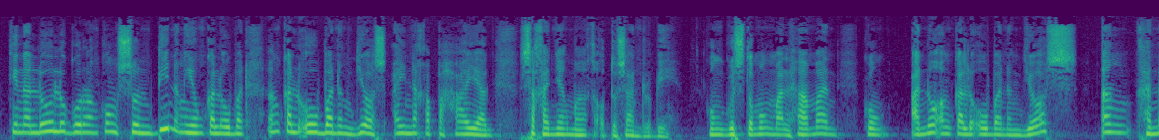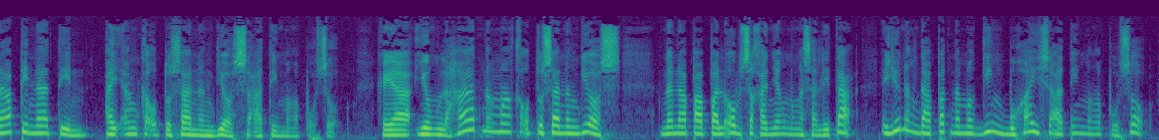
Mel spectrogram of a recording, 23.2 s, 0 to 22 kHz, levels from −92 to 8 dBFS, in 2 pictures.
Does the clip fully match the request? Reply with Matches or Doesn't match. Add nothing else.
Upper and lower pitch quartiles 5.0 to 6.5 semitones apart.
Matches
